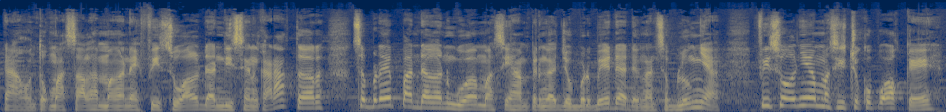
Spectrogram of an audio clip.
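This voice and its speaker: A young man narrating a scripted cartoon review in casual slang, opinionated and chatty. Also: a little high. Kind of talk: scripted video-essay narration. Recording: voice-over with faint background music.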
